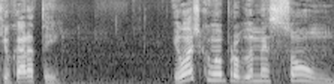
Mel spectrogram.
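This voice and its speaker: A man is speaking. The pitch of his voice rises and falls very widely. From Brazil. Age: 30s. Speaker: podcaster. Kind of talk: solo podcast monologue. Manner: halting, slight stammer; casual, rambling.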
